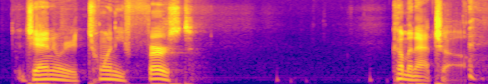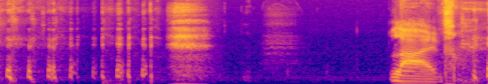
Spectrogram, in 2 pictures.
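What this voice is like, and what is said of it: Attempted radio DJ announcer voice. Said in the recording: “I was trying to do my DJ voice, but that's not going to work.”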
